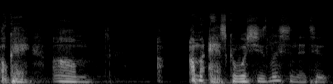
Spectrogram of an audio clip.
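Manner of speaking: whispered to himself, fast; hushed nervous self-talk; psyching himself up in a whisper; inner whisper. Retold or imitated. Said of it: "I said, in my head".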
